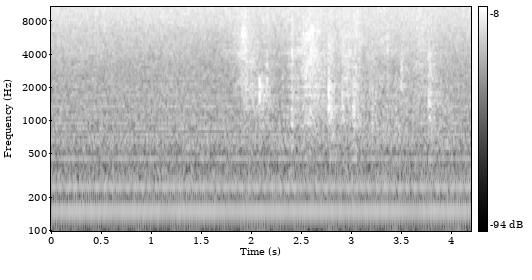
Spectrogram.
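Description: Steady electrical hum with a few faint ticks about halfway through.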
